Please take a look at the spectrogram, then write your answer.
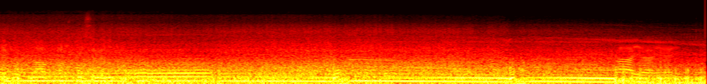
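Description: A three-cylinder motorcycle engine holds a loud, steady drone with a few shifts in pitch as it revs, close by, while a voice talks over it.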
